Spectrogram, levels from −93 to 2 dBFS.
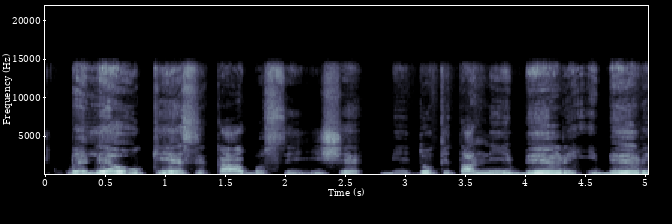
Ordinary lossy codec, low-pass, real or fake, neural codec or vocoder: none; 14.4 kHz; fake; vocoder, 48 kHz, 128 mel bands, Vocos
